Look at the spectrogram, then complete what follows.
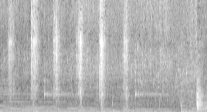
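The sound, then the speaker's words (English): Sizzling of gnocchi frying in a hot pan: a steady crackle scattered with sharp little pops, continuous and moderately loud, with no voices. “And get that hot. That's what you want to hear, that little sizzle.”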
